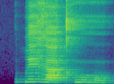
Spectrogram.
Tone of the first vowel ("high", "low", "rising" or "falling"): high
